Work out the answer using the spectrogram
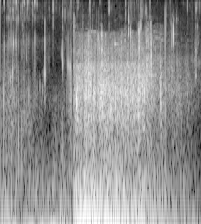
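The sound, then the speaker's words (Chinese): A magic seal on a door breaks open with a deep, booming burst about a third of the way in, followed by a sustained rumbling roar that slowly thins out over a busy, noisy background. “解开了，封印解开了”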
